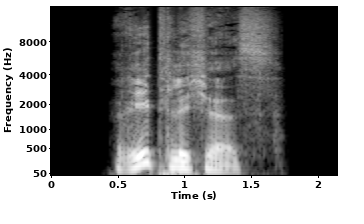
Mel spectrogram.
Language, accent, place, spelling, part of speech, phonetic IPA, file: German, Germany, Berlin, redliches, adjective, [ˈʁeːtlɪçəs], De-redliches.ogg
- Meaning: strong/mixed nominative/accusative neuter singular of redlich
